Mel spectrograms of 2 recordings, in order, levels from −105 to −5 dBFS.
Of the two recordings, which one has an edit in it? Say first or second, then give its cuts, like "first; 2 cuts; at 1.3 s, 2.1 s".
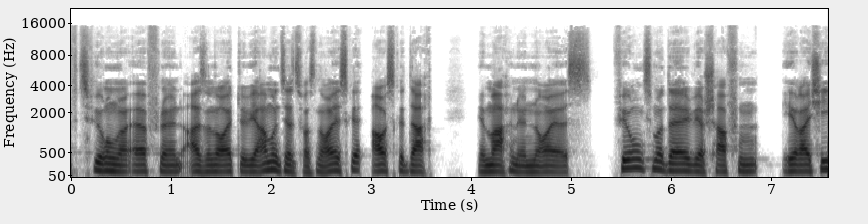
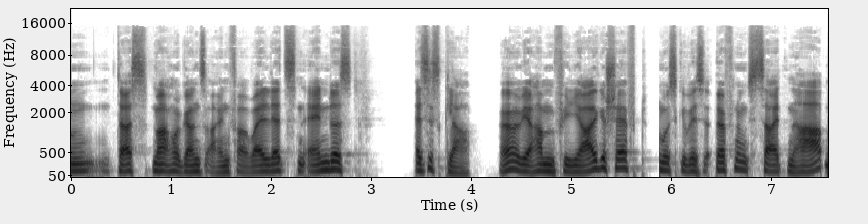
second; 1 cut; at 5.9 s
